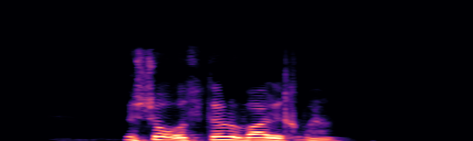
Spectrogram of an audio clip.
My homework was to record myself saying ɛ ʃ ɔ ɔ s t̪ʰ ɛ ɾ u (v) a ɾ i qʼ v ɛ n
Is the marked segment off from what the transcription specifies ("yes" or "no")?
no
